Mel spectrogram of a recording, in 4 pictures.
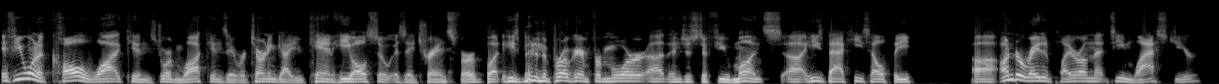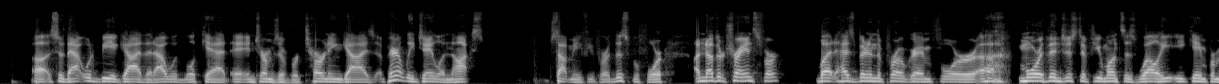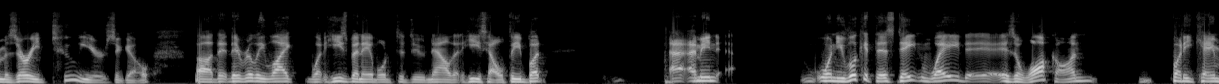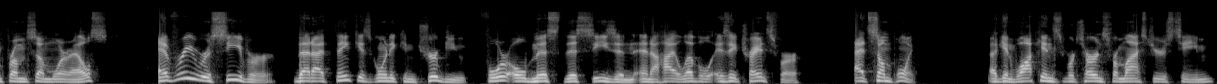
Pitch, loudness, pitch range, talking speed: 135 Hz, -20 LUFS, 120-150 Hz, 200 wpm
